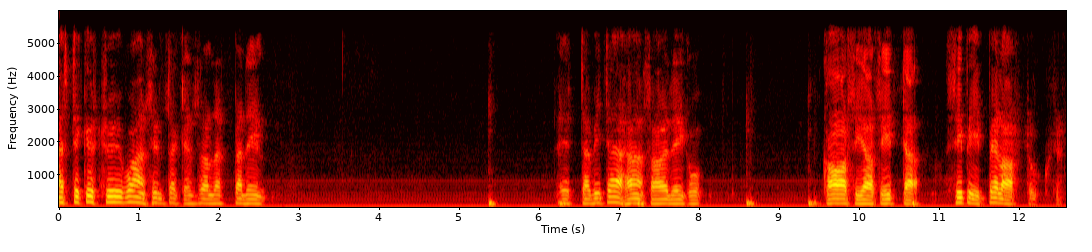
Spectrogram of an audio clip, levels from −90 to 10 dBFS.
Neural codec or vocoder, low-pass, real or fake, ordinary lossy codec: none; 5.4 kHz; real; none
